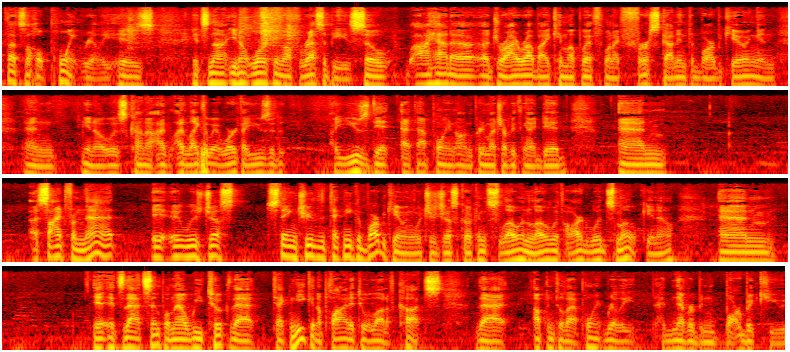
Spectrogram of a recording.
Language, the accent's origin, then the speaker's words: English; New Jersey, United States; I'm from North Jersey, man. I'm not from Texas or Memphis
